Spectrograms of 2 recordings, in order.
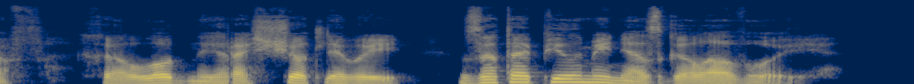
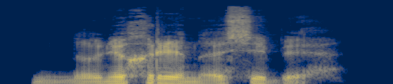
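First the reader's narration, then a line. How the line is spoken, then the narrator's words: Stunned muttering. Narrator (Russian): пробормотал скала, ошарашенно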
